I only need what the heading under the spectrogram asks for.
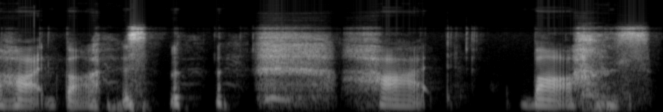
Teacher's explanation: the vowel is ah as in hot boss and the jaw is very open so remember that the a sound is as low as open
